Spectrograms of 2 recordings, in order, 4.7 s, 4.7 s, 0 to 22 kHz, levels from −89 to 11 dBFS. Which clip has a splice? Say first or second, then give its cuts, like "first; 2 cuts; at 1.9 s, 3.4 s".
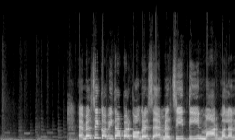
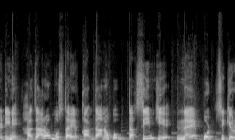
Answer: first; 1 cut; at 1.1 s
